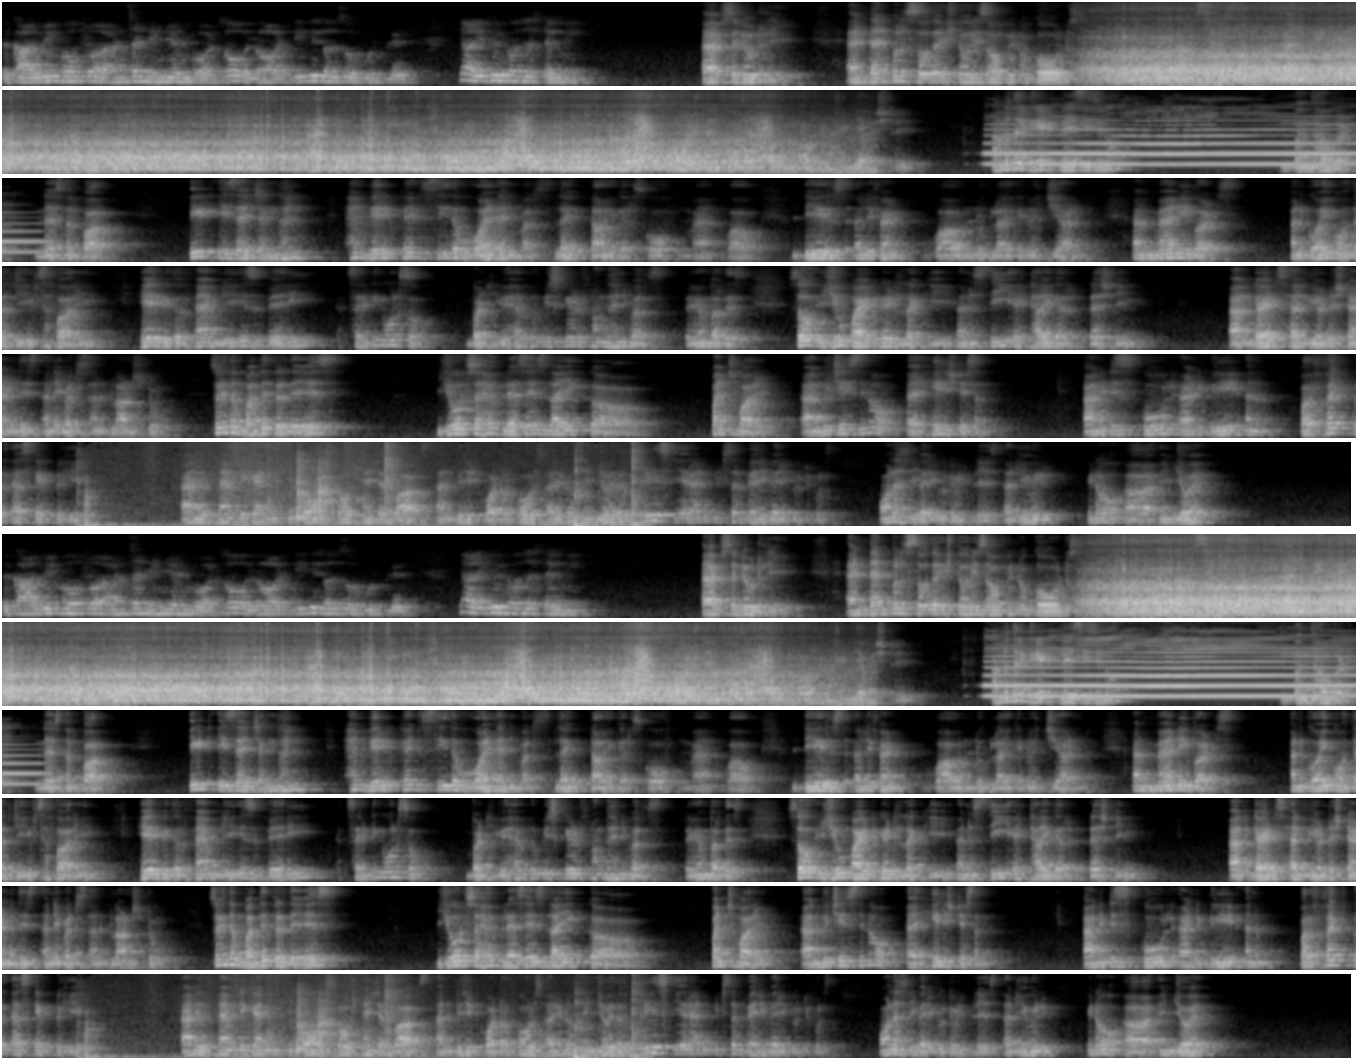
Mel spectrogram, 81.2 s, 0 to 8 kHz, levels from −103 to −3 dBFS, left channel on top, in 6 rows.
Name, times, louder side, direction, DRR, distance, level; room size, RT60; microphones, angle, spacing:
voice 1, 0.0-4.0 4.6-5.8, left 1 dB, 65° left, -5 dB, 2.4 m, -36 dB
voice 2, 7.0-7.9 8.4-10.7 11.5-15.4 16.6-22.6 23.4-24.7 26.3-27.0 27.4-28.1 29.0-30.1 30.5-34.6 35.0-36.1 36.4-37.9 38.4-39.3 40.0-41.6 42.0-43.7 44.1-44.8 45.3-47.1 47.5-48.0 48.5-52.0 52.9-55.8 56.3-57.4 58.5-60.5 61.3-61.9 62.1-64.0 65.0-66.8 67.1-68.5 69.5-75.9 76.5-78.1 78.6-79.7, right 1 dB, 50° right, -1 dB, 1.8 m, -35 dB
sound 1, 10.7-22.3, right 3 dB, 25° right, 0.3 m, -26 dB
Wind instrument woodwind instrument, 23.3-27.6, right 3 dB, 90° right, 0.5 m, -31 dB
sound 2, 68.4-74.1, left 1 dB, 25° left, 1.0 m, -42 dB
12.0 x 5.7 x 4.4 m, 0.70 s
head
